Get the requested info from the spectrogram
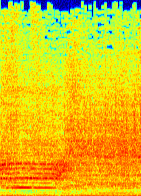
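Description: Melodic death metal band playing live: distorted guitars and drums over a heavy low end, with high held lead notes that fade out about a second in.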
